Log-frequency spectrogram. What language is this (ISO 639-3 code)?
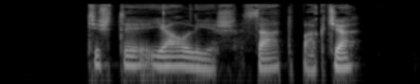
chm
